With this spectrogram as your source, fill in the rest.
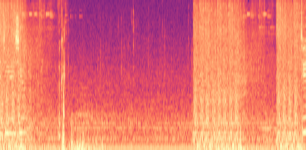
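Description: Gunfire in the video game Half-Life: loud sustained bursts of rapid shots with a sharp blast between them and a quieter gap in the middle.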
